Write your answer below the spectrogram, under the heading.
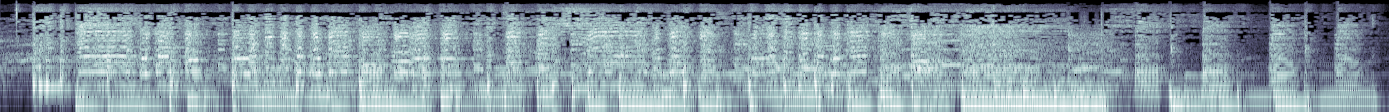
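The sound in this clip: Live band music from the opening of a song, loud and dense, with a steady driving beat and layered instruments playing continuously and dropping briefly near the end.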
